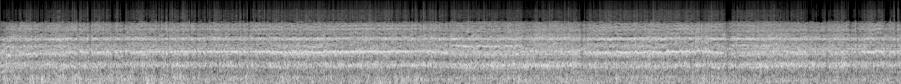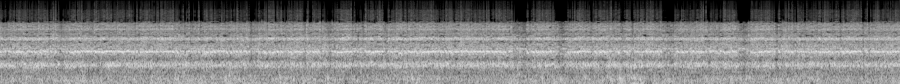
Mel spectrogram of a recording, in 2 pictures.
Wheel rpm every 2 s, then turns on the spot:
130, 230, 220, 220, 230, 230, 230, 230, 230.
none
